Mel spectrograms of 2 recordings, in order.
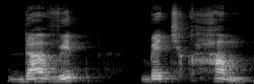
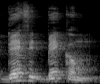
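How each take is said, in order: First: The name is said with an Indonesian accent. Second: The name is said with a Western English accent.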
